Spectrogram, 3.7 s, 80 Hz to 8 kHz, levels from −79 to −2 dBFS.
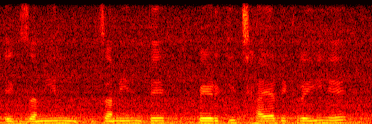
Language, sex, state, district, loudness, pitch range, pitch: Hindi, male, Bihar, Muzaffarpur, -29 LUFS, 150-160 Hz, 155 Hz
